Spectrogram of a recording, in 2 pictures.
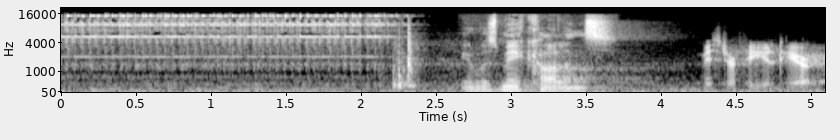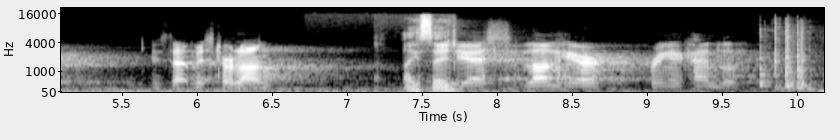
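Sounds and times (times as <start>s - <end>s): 
telephone ringing: 0.0s - 2.4s
speech: 2.7s - 6.6s, 7.4s - 10.0s.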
